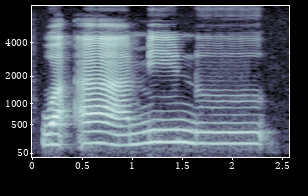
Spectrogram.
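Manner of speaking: slow chant of वा आ मी नू with नू held; slow Quranic recitation. Shown as a demonstration. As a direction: chant it slowly, holding the नू. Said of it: "एक अलिफ की मिकदार खींच कर पढ़ेंगे".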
